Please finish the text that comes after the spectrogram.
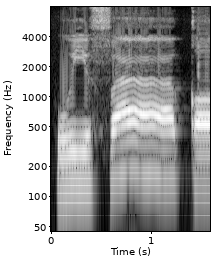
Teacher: Wifaqo, panjang lagi 2 harokat, namanya mad iwad.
